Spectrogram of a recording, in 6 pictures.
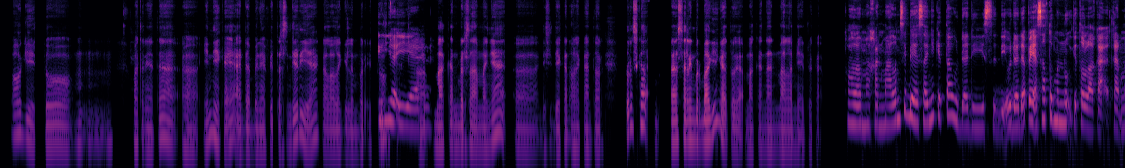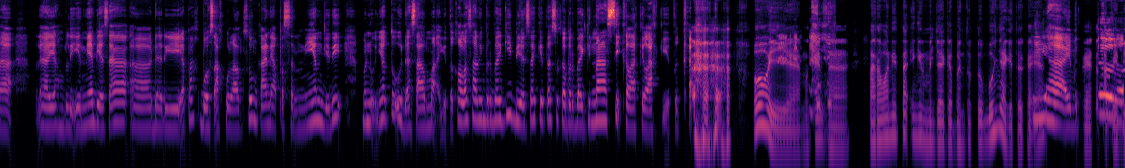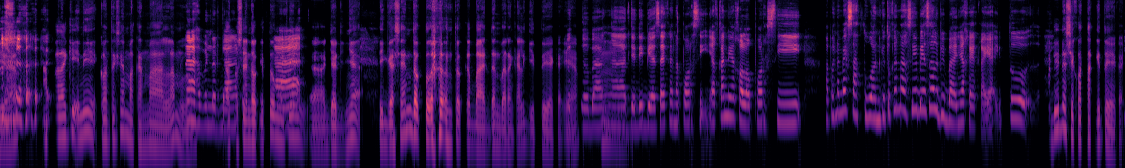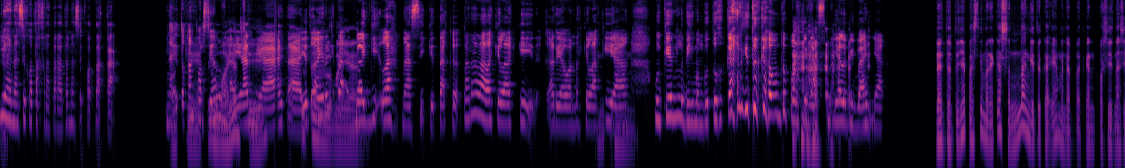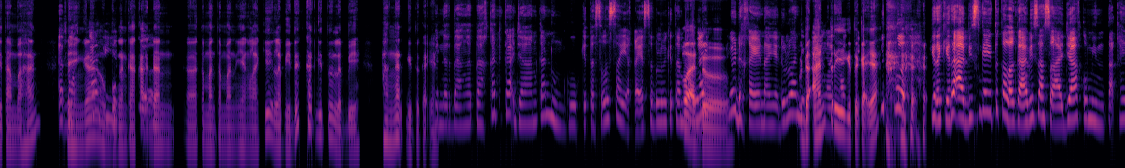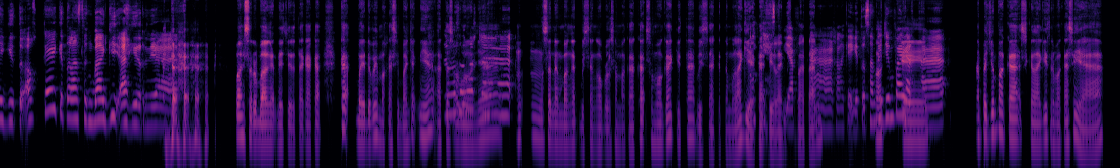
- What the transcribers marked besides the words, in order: in English: "benefit"; laugh; chuckle; laugh; tapping; laughing while speaking: "tuh"; other background noise; laughing while speaking: "membutuhkan gitu Kak"; laugh; chuckle; chuckle; in English: "by the way"
- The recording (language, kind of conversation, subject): Indonesian, podcast, Kenapa berbagi makanan bisa membuat hubungan lebih dekat?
